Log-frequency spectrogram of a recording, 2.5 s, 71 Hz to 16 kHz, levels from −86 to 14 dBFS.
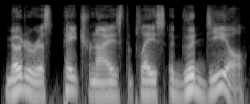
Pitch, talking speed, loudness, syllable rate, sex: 125 Hz, 170 wpm, -18 LUFS, 5.6 syllables/s, male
